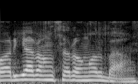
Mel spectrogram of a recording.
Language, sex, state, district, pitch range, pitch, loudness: Bhojpuri, female, Bihar, Muzaffarpur, 185-210 Hz, 195 Hz, -14 LUFS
